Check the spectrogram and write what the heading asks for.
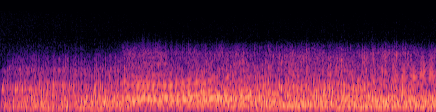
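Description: A loud, steady propeller airplane engine drones throughout, with a rough buzzing roar that swells slightly partway through. No one speaks.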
